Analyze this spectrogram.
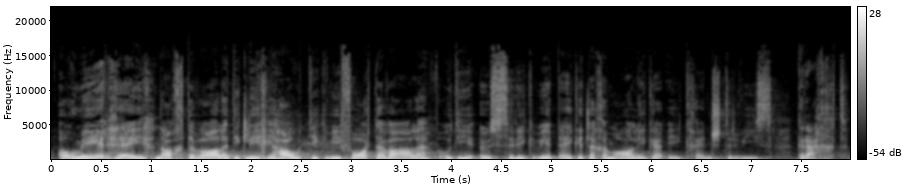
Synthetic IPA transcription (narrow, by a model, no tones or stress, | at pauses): ʔoʊmɪːɾɦɛɪnɑχd̥əʋɑːlədiɡliːχiɦɑʊtiɡʋifɔɾd̥əʋɑːləʊd̥iʔœsəɾiɡʋɪːtɛɪɡ̥ən̩tləχəmɑːlɪɡəʔɪkχɛnʃtəɾʋiːs | kɾæ̰χt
